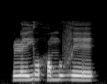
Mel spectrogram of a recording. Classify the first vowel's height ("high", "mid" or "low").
mid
